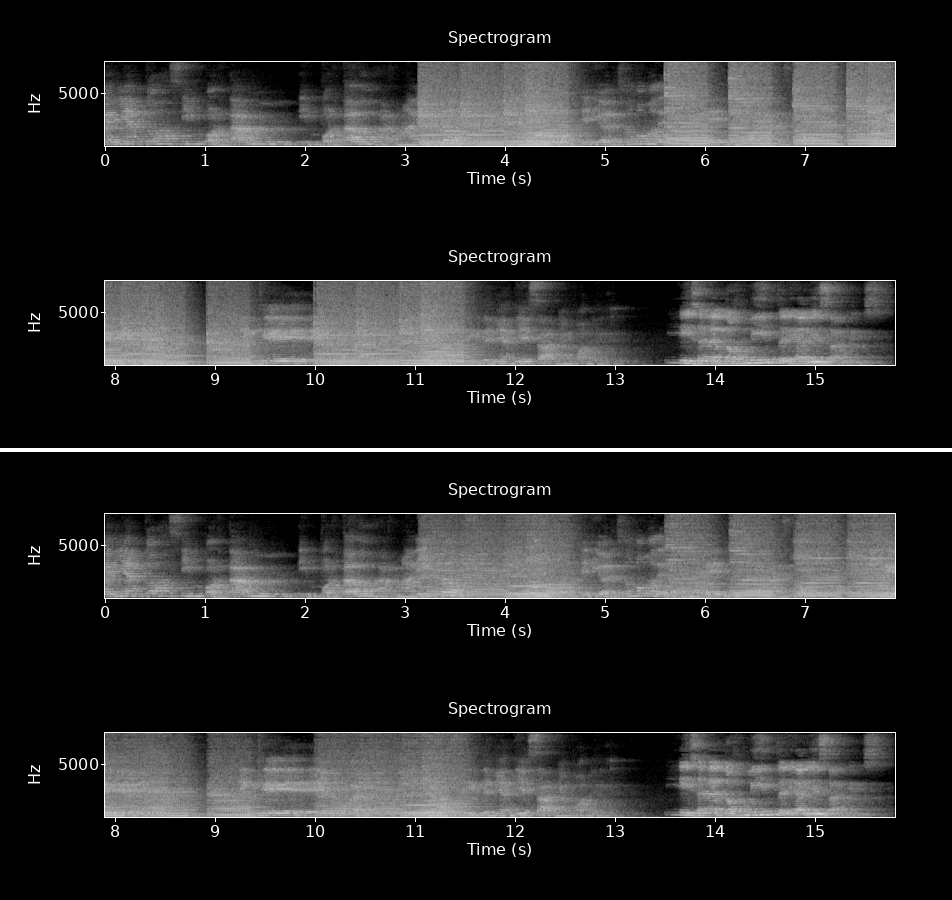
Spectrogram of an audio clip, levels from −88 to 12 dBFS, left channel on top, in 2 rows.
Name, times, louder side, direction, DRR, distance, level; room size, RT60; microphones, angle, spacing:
voice 1, 0.0-8.4 9.2-13.0, right 1 dB, 30° right, -10 dB, 1.1 m, -22 dB
sound 1, 3.1-4.6 5.6-9.4 10.0-11.5, left 3 dB, 55° left, 0.3 m, -17 dB
voice 2, 13.5-15.6, equal, 70° right, -9 dB, 1.3 m, -18 dB
3.9 x 2.2 x 2.3 m, 0.98 s
head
